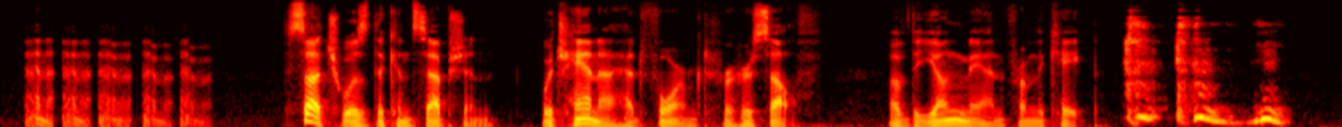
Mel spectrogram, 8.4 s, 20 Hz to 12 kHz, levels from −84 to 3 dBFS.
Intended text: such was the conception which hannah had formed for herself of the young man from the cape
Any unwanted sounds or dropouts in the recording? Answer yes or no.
yes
